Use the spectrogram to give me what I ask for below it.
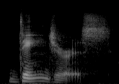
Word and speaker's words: dangerous: nine letters eight sounds three syllables the first syllable is the one that is stressed in the first syllable you have a with a hat ah i know sorry day a hey hey what am i talking about a a yes i'm sorry yes a so and the second and third syllables uh have schwa a neutral sound dangerous dangerous dangerous number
